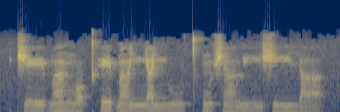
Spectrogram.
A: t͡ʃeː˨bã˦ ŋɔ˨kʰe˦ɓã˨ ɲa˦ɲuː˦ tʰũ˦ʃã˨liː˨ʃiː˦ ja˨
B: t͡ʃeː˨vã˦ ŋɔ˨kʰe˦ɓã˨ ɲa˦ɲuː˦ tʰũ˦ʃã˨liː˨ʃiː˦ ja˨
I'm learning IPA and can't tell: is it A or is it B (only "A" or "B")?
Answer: A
